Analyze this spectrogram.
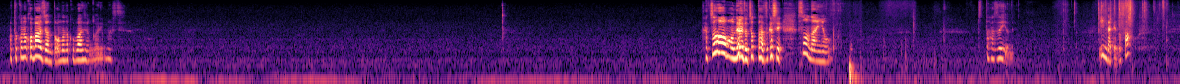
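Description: A young woman speaks softly and closely, in short bursts with pauses.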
